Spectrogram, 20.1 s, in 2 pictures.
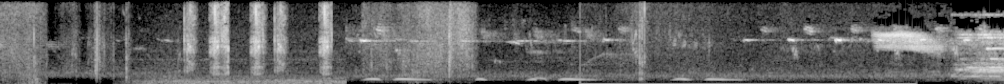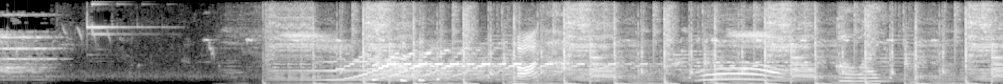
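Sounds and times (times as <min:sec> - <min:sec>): steady low hum: 0:01.3 - 0:03.5, 0:05.8 - 0:09.2.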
